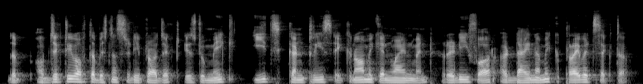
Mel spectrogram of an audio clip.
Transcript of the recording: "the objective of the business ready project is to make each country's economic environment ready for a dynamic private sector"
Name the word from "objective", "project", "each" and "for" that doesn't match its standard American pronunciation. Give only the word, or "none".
none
